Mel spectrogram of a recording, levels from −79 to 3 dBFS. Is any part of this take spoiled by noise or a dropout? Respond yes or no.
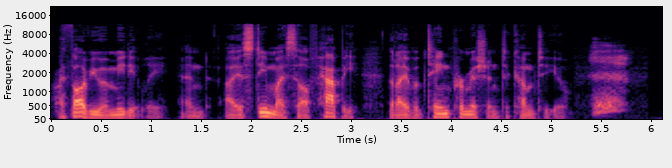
yes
